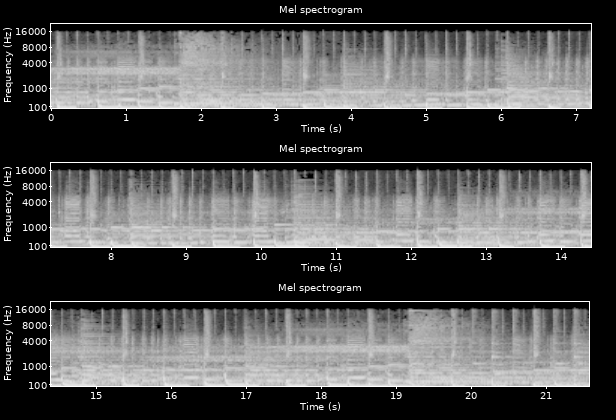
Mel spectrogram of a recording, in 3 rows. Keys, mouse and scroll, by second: 6.5-6.9 drag, 7.7-8.1 typing, 9.2-9.6 typing, 12.2 click, 14.0 click, 16.5 click, 18.6-19.1 click, 19.8 typing, 20.9 Return.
